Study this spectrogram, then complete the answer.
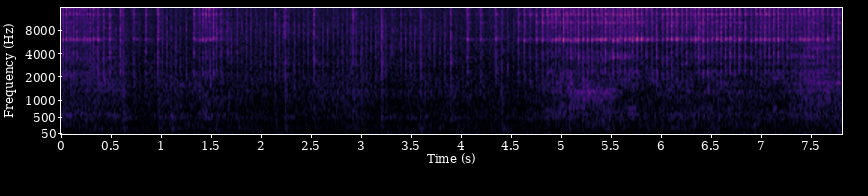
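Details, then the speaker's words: Walmart Concord e-bike rear derailleur, pedalled after adjustment, shifting into the lowest gear: light uneven ticking and chattering from the rear gears as the low limit lets it travel slightly too low; fine-tuned with the barrel adjuster. "It's actually almost going a little too low. I can hear it going."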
